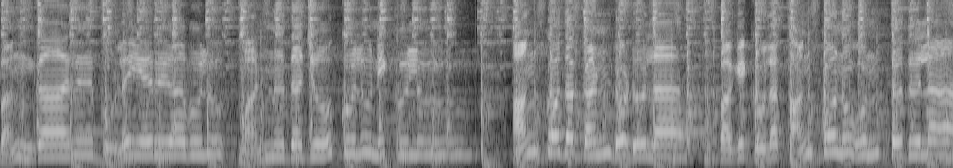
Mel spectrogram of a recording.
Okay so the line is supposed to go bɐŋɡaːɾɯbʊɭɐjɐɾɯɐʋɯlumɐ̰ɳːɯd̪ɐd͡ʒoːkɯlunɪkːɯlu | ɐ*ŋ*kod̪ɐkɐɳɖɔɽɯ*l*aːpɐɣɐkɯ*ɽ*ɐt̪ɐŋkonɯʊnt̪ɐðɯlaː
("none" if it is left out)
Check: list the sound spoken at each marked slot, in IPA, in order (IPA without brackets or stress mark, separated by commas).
ŋ, l, l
